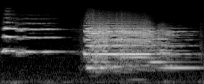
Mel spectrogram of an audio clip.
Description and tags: An old seesaw squealing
